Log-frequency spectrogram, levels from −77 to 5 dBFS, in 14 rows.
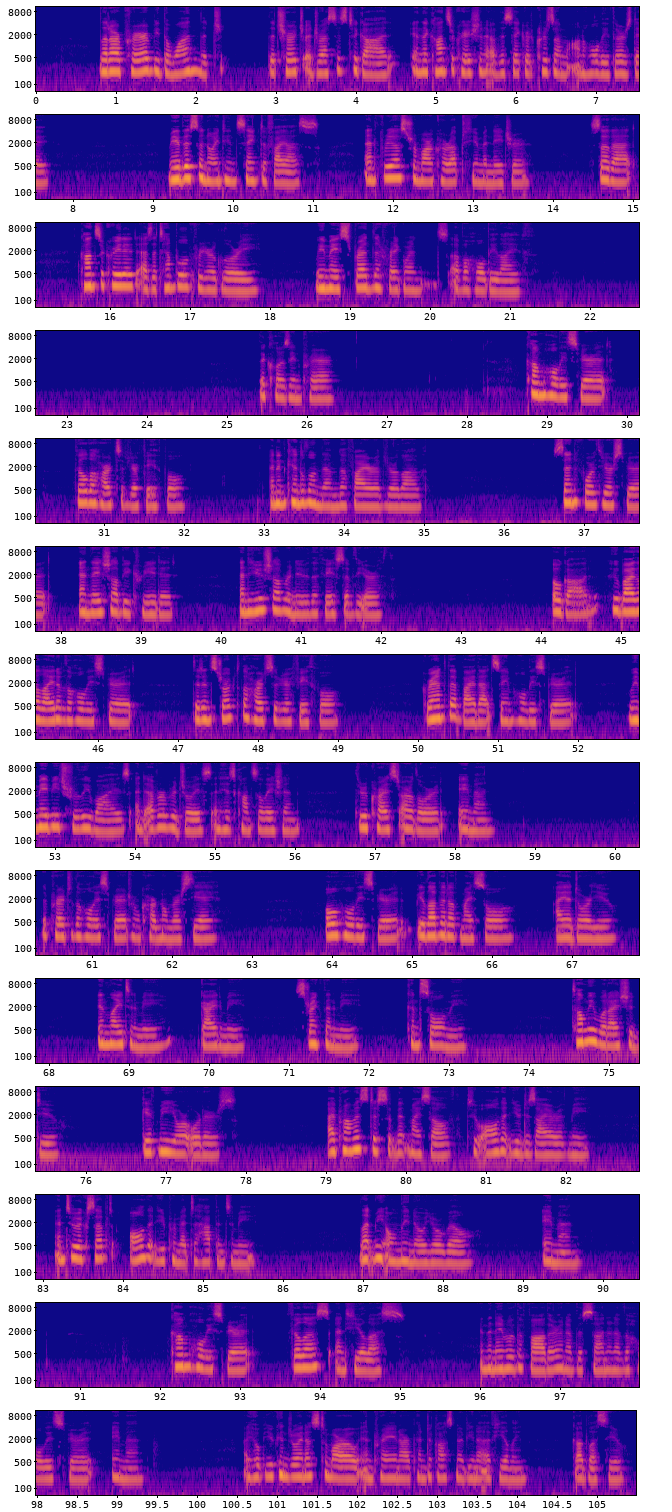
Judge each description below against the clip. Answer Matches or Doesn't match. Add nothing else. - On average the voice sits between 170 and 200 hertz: Matches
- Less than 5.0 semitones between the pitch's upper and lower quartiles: Matches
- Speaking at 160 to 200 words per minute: Doesn't match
